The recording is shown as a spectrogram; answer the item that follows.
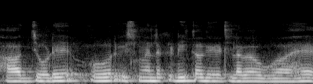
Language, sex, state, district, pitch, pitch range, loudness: Hindi, male, Uttar Pradesh, Shamli, 155 Hz, 150-165 Hz, -14 LUFS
